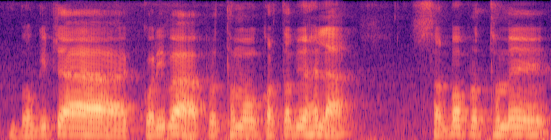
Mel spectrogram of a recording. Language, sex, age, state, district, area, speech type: Odia, male, 60+, Odisha, Kandhamal, rural, spontaneous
